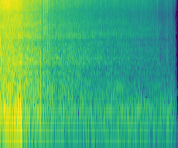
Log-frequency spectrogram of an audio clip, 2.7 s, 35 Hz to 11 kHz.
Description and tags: Cold water splash on hot plate 1
Dropping a single splash of cold water on a hot plate, creating steam and a nice impact sound with a interesting tail. Close mic.
cold, hot, steam, steamy, drop, splash, plate, close, water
